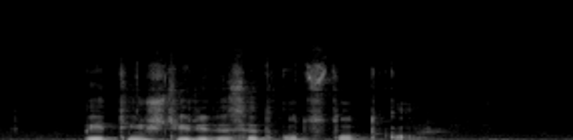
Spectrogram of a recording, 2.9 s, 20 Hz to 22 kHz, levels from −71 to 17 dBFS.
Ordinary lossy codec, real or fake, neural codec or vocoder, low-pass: none; real; none; 19.8 kHz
